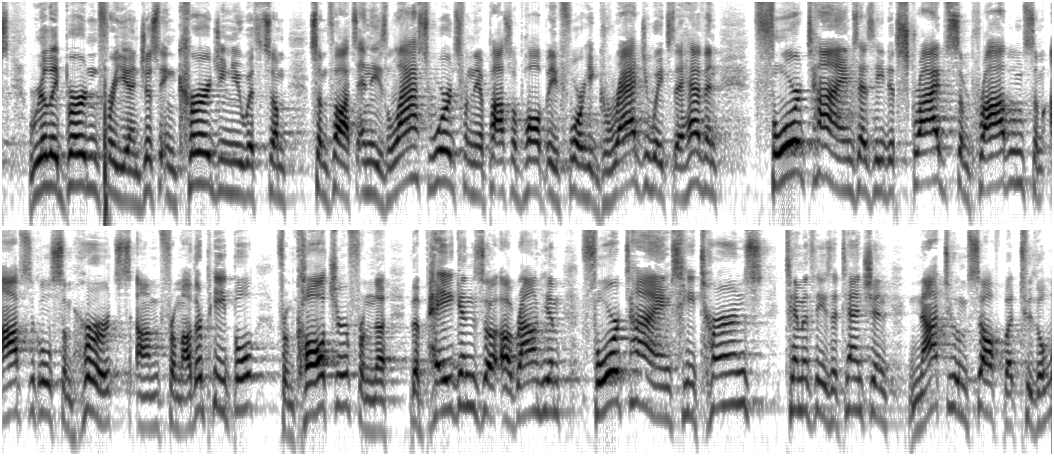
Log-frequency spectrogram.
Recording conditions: large echoing room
